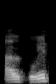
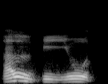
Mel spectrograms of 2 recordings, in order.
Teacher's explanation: Ibnu Amir itu mengkasrahkan huruf ba. Albuyut dibaca albiyut. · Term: mengkasrokan huruf ba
